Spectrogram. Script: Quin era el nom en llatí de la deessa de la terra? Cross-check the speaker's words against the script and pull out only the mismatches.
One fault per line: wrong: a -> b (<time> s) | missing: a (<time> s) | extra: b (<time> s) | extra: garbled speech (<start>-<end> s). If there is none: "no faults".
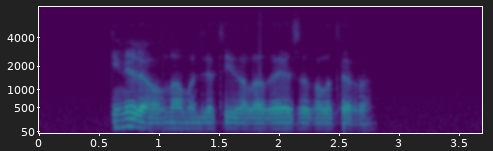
no faults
